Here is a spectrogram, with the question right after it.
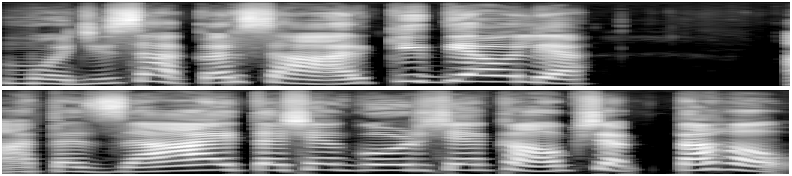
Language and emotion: Goan Konkani, happy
